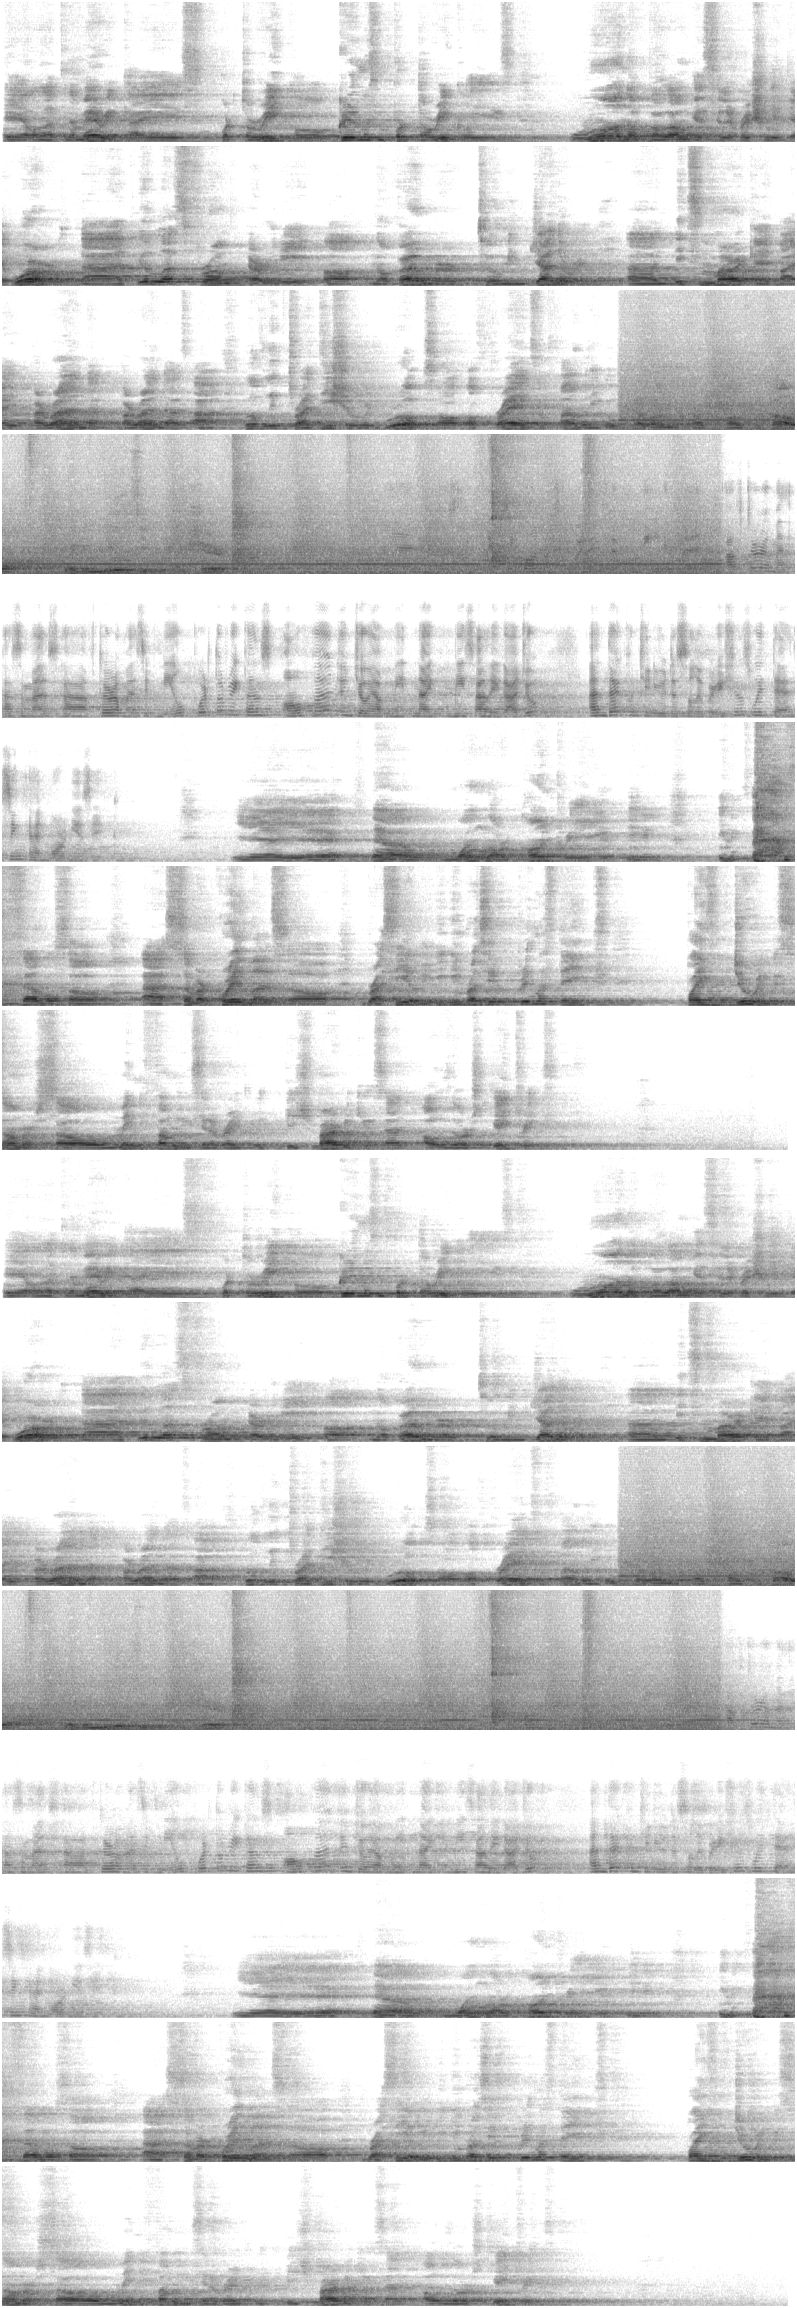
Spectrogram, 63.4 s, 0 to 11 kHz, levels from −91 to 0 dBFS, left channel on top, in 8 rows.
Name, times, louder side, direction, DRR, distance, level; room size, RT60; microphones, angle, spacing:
voice 1, 0.0-5.0 5.7-13.7 14.2-23.9 24.4-26.1 42.0-46.2 46.8-48.6 49.0-50.9 51.2-53.4 54.4-60.9, left 2 dB, 65° left, 1 dB, 1.5 m, -26 dB
sound 1, 22.0-31.0, left 1 dB, ahead, 1.4 m, -32 dB
voice 2, 27.6-40.7, left 3 dB, 85° left, 3 dB, 2.3 m, -42 dB
30.0 x 26.5 x 5.5 m, 2.7 s
head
